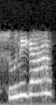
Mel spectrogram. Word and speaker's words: Zuniga: The way it's pronounced is Zuniga, but if we're trying to help... – Like the actress Daphne Zuniga.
